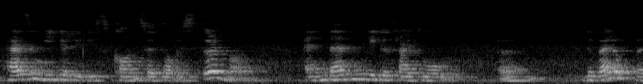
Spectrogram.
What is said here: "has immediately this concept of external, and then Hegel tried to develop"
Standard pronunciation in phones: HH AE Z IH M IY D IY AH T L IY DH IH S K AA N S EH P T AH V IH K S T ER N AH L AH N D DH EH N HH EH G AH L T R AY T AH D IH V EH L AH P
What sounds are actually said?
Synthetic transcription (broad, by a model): HH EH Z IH M IY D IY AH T IY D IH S K AA N S EH P T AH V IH S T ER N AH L AH N D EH N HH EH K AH T R AY T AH D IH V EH L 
